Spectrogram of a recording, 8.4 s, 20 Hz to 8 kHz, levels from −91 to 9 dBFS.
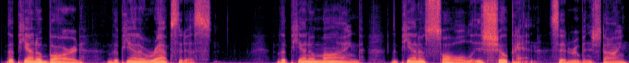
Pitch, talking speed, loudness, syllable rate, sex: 100 Hz, 115 wpm, -18 LUFS, 3.8 syllables/s, male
